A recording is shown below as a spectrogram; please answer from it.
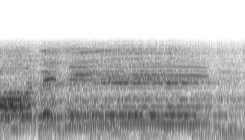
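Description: Mixed choir of young men and women singing a gospel song in Romanian, holding a long chord from about half a second in.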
